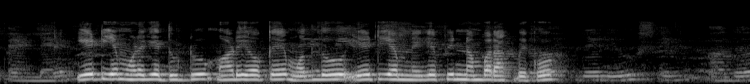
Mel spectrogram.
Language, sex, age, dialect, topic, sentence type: Kannada, female, 18-24, Central, banking, statement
